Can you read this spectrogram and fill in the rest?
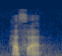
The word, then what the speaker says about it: chesed: Well, we could say she's been changed by God's chesed.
